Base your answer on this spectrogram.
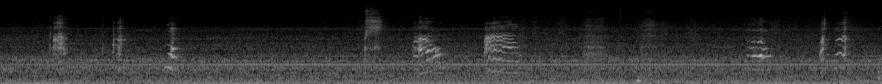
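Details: Indoor house cat eyeing a bug on the ceiling, giving scattered brief chirping chatter bursts, some with quick upward-curving harmonics, separated by pauses over a faint room hum.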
